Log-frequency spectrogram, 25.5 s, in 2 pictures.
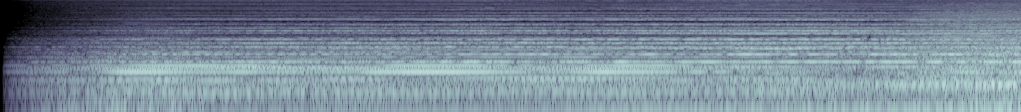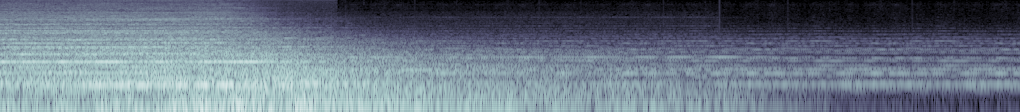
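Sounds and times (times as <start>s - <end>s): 
spooky music: 0.2s - 25.5s.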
